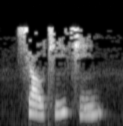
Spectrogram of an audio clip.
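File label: "小提琴", Mandarin Chinese; hsk; chinese flashcards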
